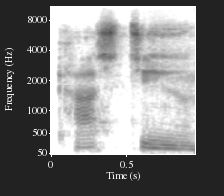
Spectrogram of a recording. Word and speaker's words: costume: And it's not tum, though. We're going to look at the root word in a minute, but there's a silent E in the root of costume. That is a long U sound because that's silent E.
